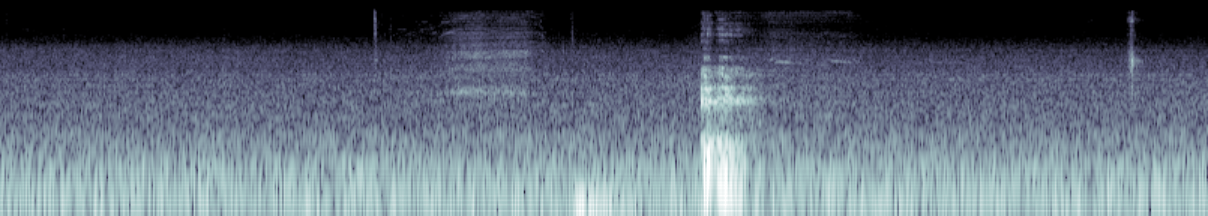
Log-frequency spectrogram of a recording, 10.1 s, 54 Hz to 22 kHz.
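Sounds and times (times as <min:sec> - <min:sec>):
man breathing close to microphone: 0:03.6 - 0:04.6
small click: 0:09.4 - 0:09.6.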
